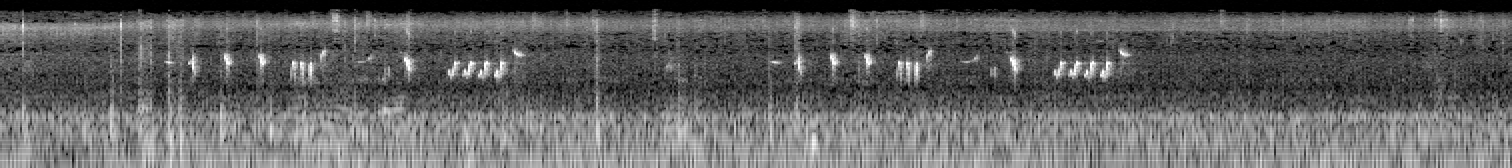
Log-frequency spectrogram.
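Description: A songbird singing two nearly identical phrases a few seconds apart, each a string of short whistled notes ending in a quick run of four, over a steady low rumble from the car moving slowly along a dirt forest track.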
